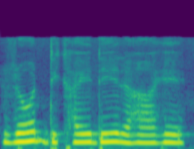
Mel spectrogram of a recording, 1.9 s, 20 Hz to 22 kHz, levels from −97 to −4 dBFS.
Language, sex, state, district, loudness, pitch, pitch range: Hindi, female, Arunachal Pradesh, Papum Pare, -13 LUFS, 215 Hz, 205-225 Hz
